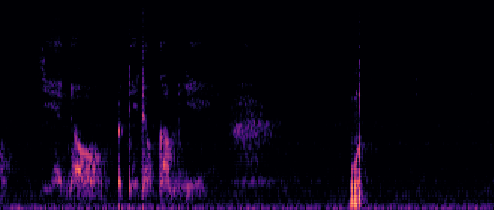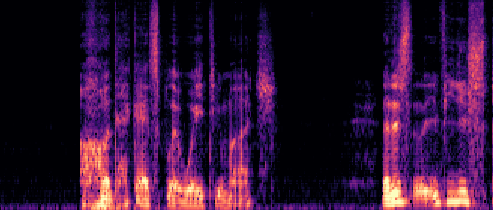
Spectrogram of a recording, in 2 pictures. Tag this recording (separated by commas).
Whispering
